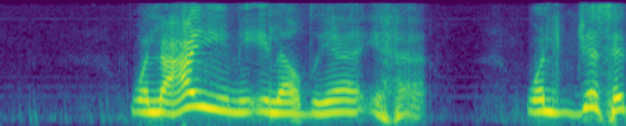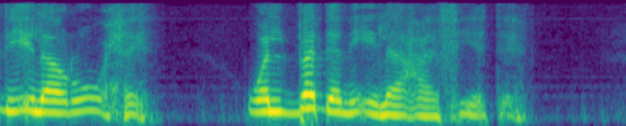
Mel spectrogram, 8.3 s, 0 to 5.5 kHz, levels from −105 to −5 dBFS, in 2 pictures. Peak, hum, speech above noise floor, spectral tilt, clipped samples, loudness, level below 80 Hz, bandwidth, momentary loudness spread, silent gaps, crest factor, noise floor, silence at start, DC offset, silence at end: 0 dBFS; none; 51 dB; -10 dB/octave; under 0.1%; -16 LUFS; -52 dBFS; 5.2 kHz; 17 LU; none; 16 dB; -66 dBFS; 0.85 s; under 0.1%; 0.7 s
